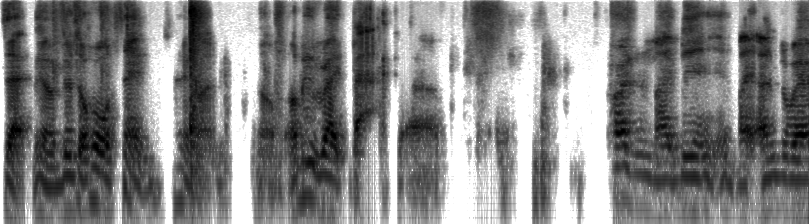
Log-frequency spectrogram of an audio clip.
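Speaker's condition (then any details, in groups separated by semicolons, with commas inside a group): Tongue cancer surgery; still recovering from tongue surgery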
